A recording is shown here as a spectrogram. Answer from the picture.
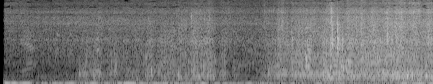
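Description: Jeep Wrangler Rubicon's engine running as the Jeep crawls over wet rocks, getting louder about three seconds in, with voices in the background.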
